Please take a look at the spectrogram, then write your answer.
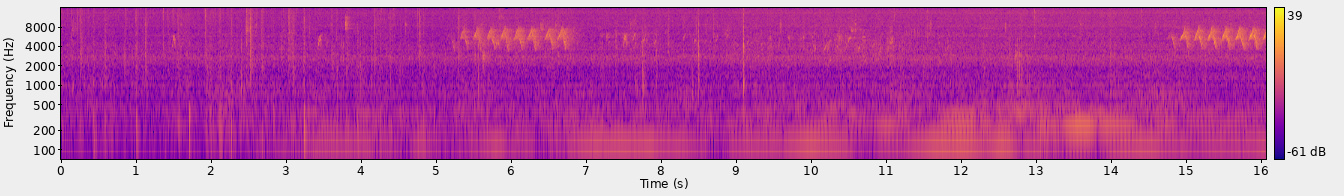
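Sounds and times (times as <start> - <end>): horse hooves on sand: 0.0 - 16.0
steady low hum: 0.0 - 16.0
bird chirping: 5.2 - 12.4, 14.7 - 16.0.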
